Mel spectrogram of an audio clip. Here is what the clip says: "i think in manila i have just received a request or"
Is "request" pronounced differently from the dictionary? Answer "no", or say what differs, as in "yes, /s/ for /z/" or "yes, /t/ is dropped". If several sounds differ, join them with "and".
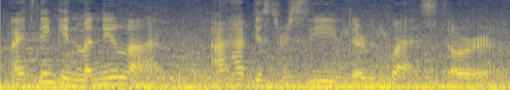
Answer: no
